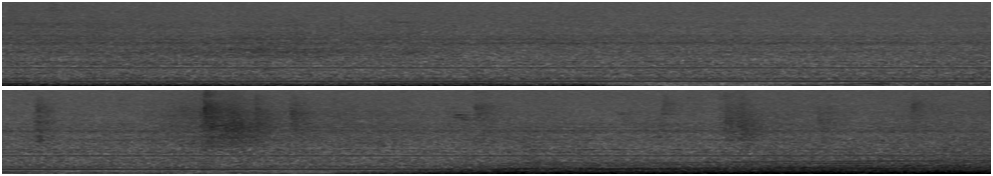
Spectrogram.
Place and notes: there was quite a big gap under the door and the wind was wailing through it, carrying sounds of the village with it. hostel staff moving about on the other side.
